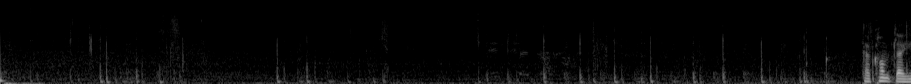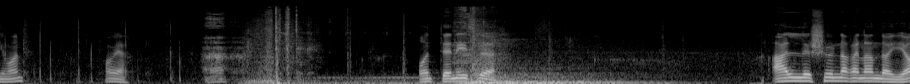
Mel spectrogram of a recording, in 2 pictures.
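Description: Footsteps shuffle softly across a wooden floor.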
